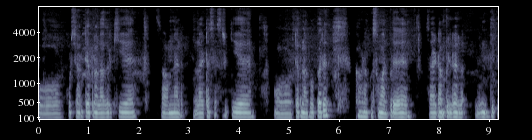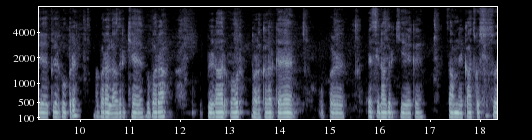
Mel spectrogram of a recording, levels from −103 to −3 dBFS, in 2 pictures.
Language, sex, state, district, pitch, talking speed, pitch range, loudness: Rajasthani, male, Rajasthan, Nagaur, 115 Hz, 170 wpm, 110-120 Hz, -39 LUFS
